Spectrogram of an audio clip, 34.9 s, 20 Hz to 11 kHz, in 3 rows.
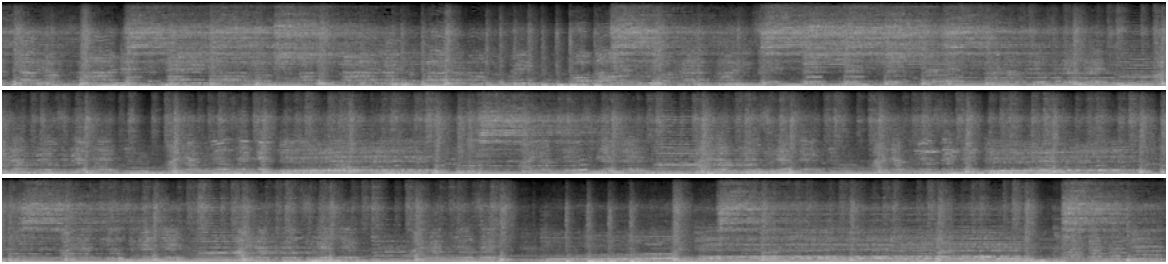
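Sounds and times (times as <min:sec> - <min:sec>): choir singing: 0:00.0 - 0:34.9
percussion: 0:00.0 - 0:34.9
steady bass: 0:07.8 - 0:34.9.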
